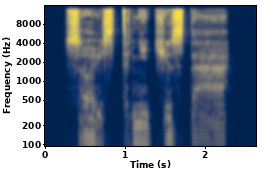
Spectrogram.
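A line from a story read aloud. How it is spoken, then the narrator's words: Wheezing. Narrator (Russian): просипел он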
